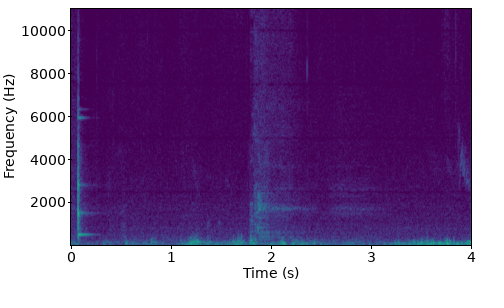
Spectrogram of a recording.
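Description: A single sharp metallic clink with a brief ring as a steel rock hammer is set down on a wooden stump among lumps of coal. Softer scraping and rustling follow as coal lumps are handled.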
